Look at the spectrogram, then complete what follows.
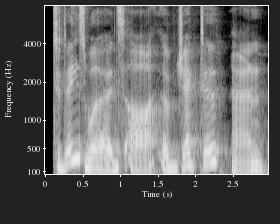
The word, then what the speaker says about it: objective: you pronounce the words it's objective the second syllable is stressed subjective again second syllable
